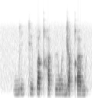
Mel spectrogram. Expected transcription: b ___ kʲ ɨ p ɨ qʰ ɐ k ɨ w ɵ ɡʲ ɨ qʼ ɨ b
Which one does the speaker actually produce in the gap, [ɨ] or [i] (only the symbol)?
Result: i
